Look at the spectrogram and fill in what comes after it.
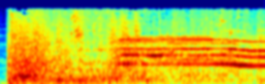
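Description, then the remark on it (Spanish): A loud scream: a harsh, noisy outburst that turns into a sustained, shrill wailing cry held for a couple of seconds, with no talking around it. “otro grito.”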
